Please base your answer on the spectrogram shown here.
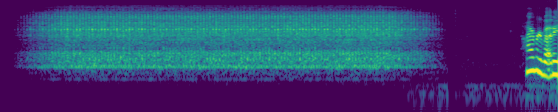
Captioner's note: car motor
